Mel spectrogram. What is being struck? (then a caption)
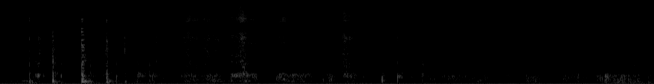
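Hard EVA foam carrying case. Fingernails and fingertips scratch and tap across the textured surface of a black JBL hard EVA speaker carrying case held in both hands. The sound is a quiet run of quick, dry taps with short low thuds, mixed with brighter scratchy bursts as the nails drag over the texture.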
